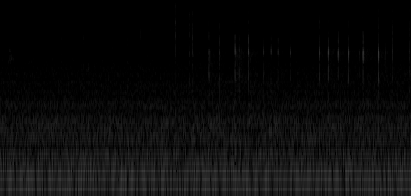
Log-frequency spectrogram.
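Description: Long acrylic nails tap and scratch a small, hollow, partly full white plastic squeeze tube of cream with a yellow cap. Quiet, steady scratchy rustling runs throughout, with light, bright, clicky taps picking up in the second half.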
